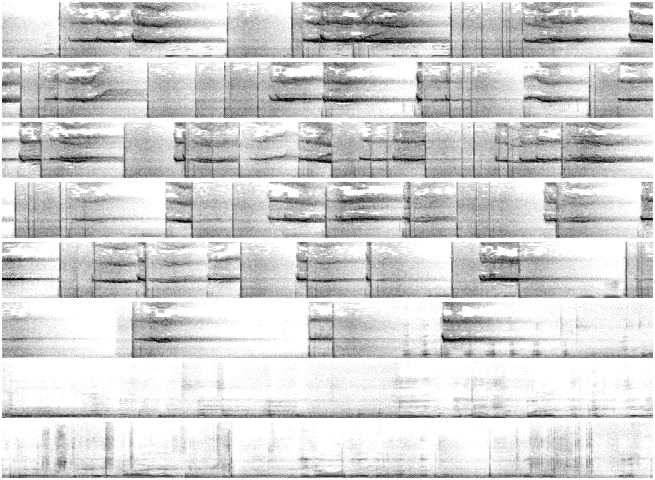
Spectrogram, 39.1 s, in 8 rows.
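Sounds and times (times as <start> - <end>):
fireworks bangs: 0.0 - 29.4, 33.7 - 39.0
high wavering firework whistle: 0.4 - 1.6, 2.2 - 6.0, 6.8 - 18.1, 18.7 - 24.8, 25.4 - 28.4.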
